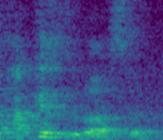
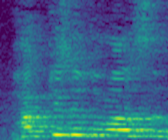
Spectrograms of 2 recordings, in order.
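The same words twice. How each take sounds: First: Said in the usual way. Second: 밖에서 said higher and louder, landing firmly; 밖에서를 높고 힘주어 강조; emphatic answer. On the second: Shown as a demonstration. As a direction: answer your own question with force on 밖에서.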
